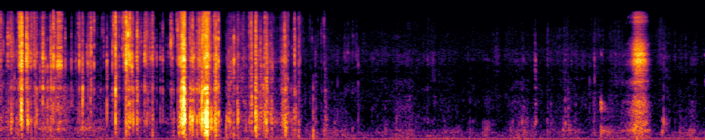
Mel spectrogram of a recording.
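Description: Foil wrapper of a football trading-card pack torn open and crinkled in the hands for about four and a half seconds, then quiet as the cards are taken out, with one short swish near the end.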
